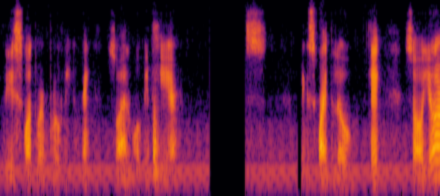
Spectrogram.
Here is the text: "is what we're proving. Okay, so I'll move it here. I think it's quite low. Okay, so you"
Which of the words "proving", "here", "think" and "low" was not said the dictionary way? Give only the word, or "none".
think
